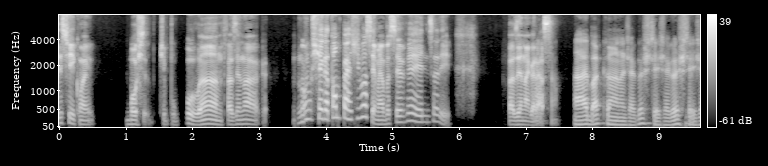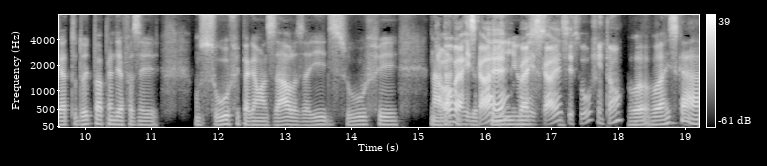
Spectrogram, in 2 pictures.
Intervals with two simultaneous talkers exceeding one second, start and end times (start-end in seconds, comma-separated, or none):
15.3-17.1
